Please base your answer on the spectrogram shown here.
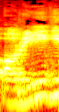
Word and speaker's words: Origi: I think it's 5 goals for Origi, actually. Origi, you said it right, guys.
